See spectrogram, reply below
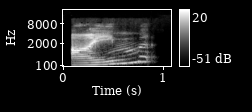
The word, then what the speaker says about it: Aim: And so the Bija mantra there is I'm, you can spell it A-I-M or A-Y-M, I'm.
